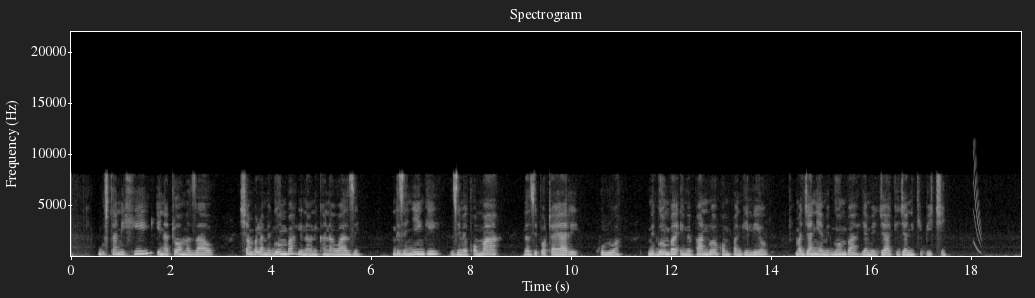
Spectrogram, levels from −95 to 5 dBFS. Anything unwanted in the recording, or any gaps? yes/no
yes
